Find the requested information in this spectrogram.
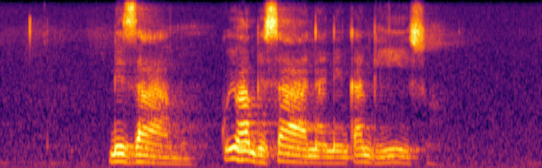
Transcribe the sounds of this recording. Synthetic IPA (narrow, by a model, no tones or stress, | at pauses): mizamu | k̬ʼujɔhambʱisananɛŋkʼambʱiːsɔ̥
